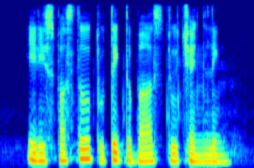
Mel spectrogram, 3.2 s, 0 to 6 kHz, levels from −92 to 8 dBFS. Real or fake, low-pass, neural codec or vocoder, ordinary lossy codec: fake; 5.4 kHz; codec, 16 kHz, 16 kbps, FunCodec, trained on Chinese and English, 50 frames a second; none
